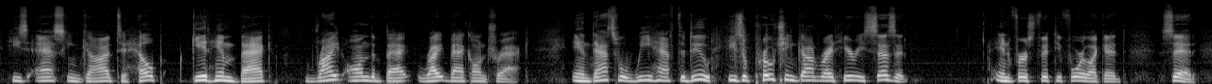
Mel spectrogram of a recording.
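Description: An earnest man talks through scripture passages in a relaxed study chat, often circling back and restarting his thoughts. His voice sits a bit higher than most men's. The sound is dry and close, with no room around it. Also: no echo. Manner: earnest, reflective, frequent restarts.

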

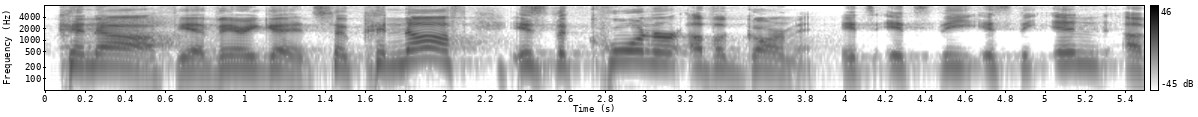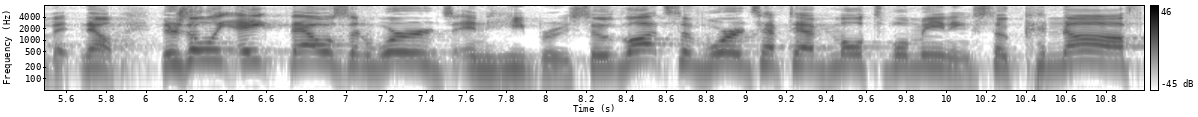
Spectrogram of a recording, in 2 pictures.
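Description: A man preaching a teaching sermon in an animated way, repeating phrases for emphasis and prompting his listeners. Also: high-pitched, moderate pace, few pauses.

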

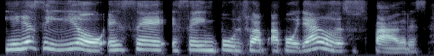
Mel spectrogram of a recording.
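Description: A Dominican woman shares personal stories during a relaxed interview, her higher-pitched voice slow and lively in intonation, recorded with no room sound. Reflective and emphatic, she speaks Spanish with a Dominican accent, drops in English words, and checks for agreement.

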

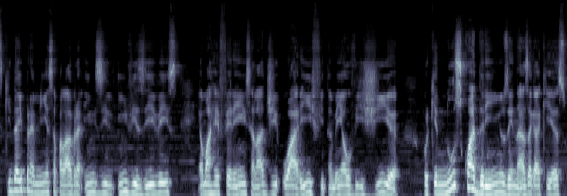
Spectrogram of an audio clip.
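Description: A man's voice: medium pitch, darkish tone. Emphatic man. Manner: opinionated and emphatic. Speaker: podcast co-host. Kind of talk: casual pop-culture podcast chat.

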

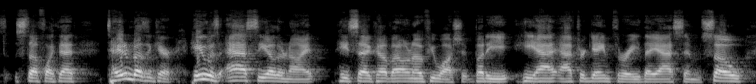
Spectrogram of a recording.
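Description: A young adult man chats casually as podcast host, his voice sitting a little higher than most men's. He rambles, restarts and leans on filler words and slang in easy conversational sports talk.

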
